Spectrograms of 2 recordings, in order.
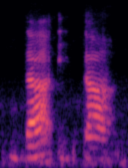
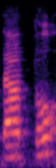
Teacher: en la tercera tenemos los dentales da y ta por ejemplo la palabra dato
